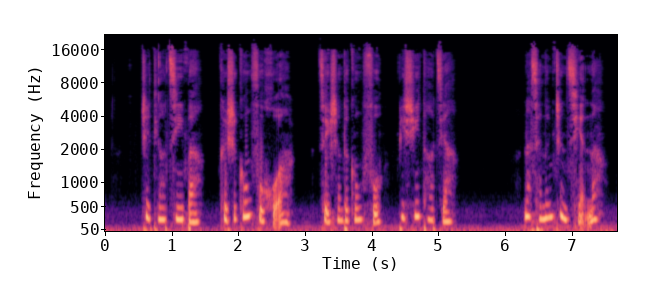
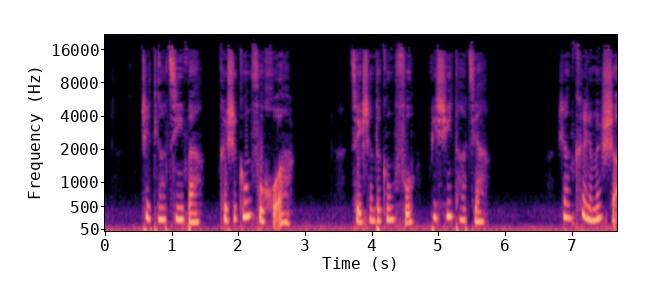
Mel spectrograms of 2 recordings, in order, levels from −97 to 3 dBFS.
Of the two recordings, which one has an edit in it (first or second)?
first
